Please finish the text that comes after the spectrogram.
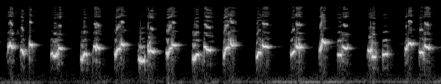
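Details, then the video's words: Yellow-vented bulbul in long 'ropel' song used as a lure for replying birds: an unbroken run of rapid, liquid, slurred notes, each dipping then rising, repeated several times a second, with a faint low hum partway. "trucukan gacor TARUNG ROPEL PANJANG pancingan trucukan agar bunyi jadikan burung trucuk gacor NYAUT"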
